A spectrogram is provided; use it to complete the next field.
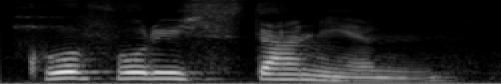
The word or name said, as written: Koorfooristanian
